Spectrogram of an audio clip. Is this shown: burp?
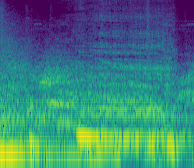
no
